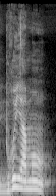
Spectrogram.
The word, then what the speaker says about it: bruyamment: fait attention à la prononciation car récemment et bruyamment on les prononce de la même manière mais l'orthographe est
